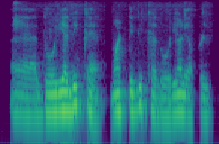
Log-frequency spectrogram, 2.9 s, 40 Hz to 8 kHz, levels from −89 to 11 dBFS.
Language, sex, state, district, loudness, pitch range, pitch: Rajasthani, male, Rajasthan, Nagaur, -26 LUFS, 115-130 Hz, 125 Hz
